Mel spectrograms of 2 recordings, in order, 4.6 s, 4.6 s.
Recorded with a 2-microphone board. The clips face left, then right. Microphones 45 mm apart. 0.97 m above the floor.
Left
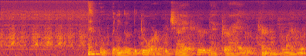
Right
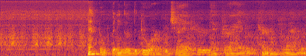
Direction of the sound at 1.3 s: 15° right (ahead or behind).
